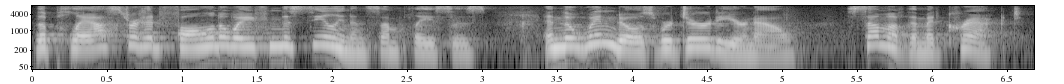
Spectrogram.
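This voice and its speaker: A woman's voice: a little high, big pitch swings, normal speed, a bit bright. A woman narrating a scripted story in a radio-play style.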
